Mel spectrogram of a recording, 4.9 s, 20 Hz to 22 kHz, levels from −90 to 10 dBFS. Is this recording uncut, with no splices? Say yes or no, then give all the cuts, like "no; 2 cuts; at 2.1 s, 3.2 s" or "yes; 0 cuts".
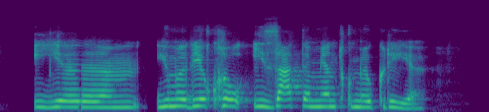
no; 1 cut; at 1.5 s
